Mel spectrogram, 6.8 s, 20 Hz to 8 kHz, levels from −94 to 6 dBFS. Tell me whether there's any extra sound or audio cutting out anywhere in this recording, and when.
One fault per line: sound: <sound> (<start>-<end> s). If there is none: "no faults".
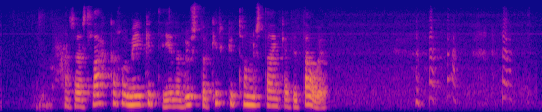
sound: laugh (4.9-6.5 s)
